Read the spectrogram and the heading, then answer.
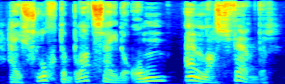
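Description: A man's voice: fairly low pitch, sing-song, a little slow, slightly rough. A man with a Netherlands Dutch accent reading a scripted children's fairy tale as an audiobook narrator.

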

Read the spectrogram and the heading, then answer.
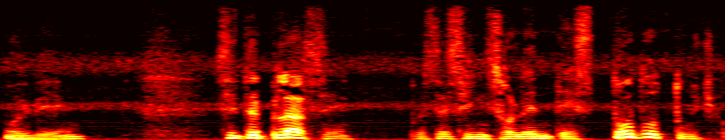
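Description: An actor playing a powerful, calculating cardinal in a radio drama, composed and commanding. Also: male voice, lowish voice, big pitch swings, unhurried, a little mellow. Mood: cool, scheming.

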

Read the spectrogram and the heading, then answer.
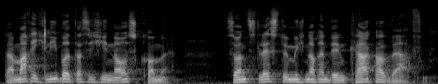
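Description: A man's voice: on the low side, lively intonation, normal speed, lightly acted. A man playing an impudent, mocking jester in a theatrical fairy-tale radio play. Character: cheeky, irreverent Kasper puppet-show jester, married man.

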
